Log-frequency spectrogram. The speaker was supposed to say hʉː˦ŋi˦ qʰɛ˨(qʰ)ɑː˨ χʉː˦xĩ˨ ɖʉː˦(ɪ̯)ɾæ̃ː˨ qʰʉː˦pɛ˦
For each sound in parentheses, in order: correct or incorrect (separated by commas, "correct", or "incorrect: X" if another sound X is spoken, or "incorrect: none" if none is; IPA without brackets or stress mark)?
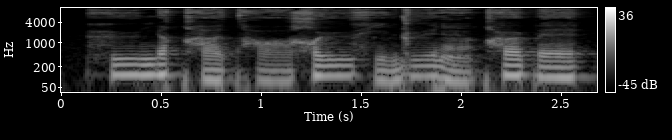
incorrect: t̪ʰ, correct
